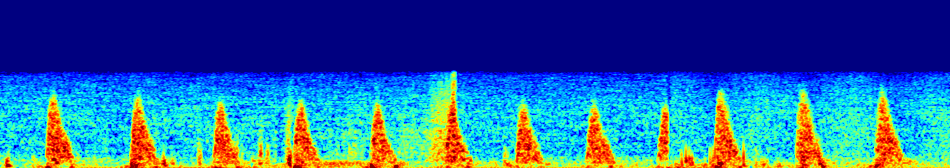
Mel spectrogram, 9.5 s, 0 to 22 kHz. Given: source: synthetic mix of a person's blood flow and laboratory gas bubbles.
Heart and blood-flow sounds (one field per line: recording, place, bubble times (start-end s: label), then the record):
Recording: Doppler ultrasound of blood flow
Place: subclavian vein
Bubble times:
no bubbles
From the record:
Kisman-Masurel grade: 000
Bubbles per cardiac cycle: 0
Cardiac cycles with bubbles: 0%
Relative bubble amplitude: no bubbles discernible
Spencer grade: 0 (complete lack of bubble signals)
